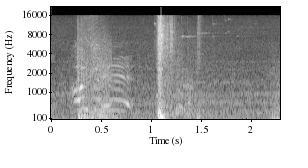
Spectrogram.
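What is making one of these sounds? A gun fires a single sharp shot.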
